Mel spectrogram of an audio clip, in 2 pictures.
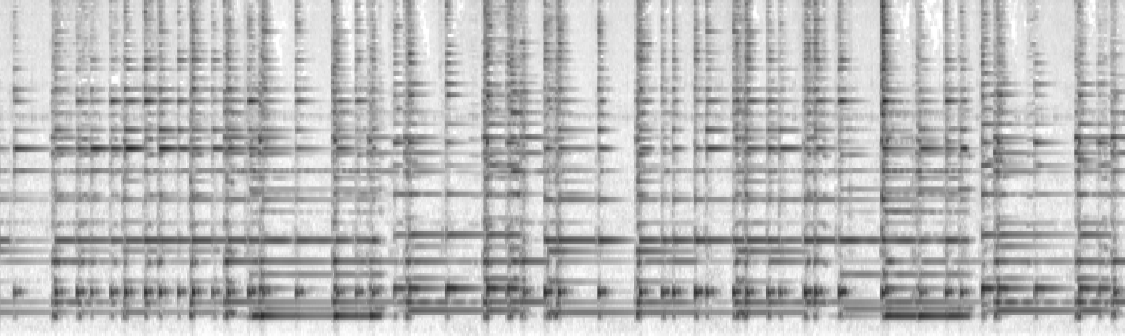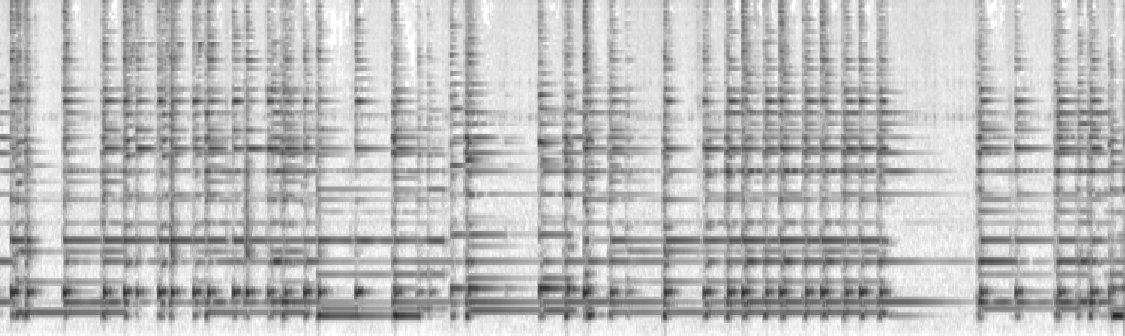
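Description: Ukulele strummed in a steady rhythm, its chords changing every second or two, with a short break a couple of seconds before the end before the strumming picks up again.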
